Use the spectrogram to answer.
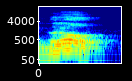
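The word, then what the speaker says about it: grow: प भी डब्लू आ तक इसकी आवाज ले ग्रो जी आर ओ ओ तक इसकी साउंड लेंगे डब् साइलेंट है य आगे इन स्टैंडर्ड इंग्लिश स्टैंडर्ड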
